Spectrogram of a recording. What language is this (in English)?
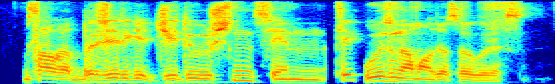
Kazakh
